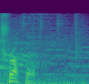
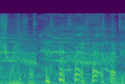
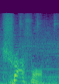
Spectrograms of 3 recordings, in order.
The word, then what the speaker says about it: Truffle: Yeah, truffle. Yeah, I said trifle. Look at me with my misspelling. It's truffle.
